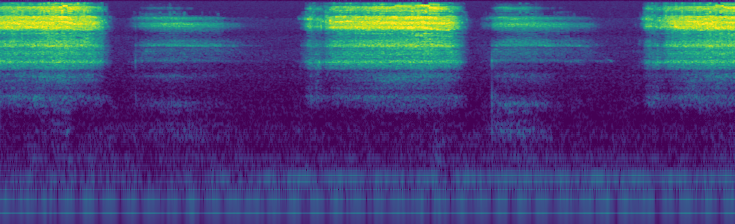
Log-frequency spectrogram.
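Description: Rhythmic, noisy breathing during sleep, with hissing airflow over a steady low hum. This fits snoring.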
